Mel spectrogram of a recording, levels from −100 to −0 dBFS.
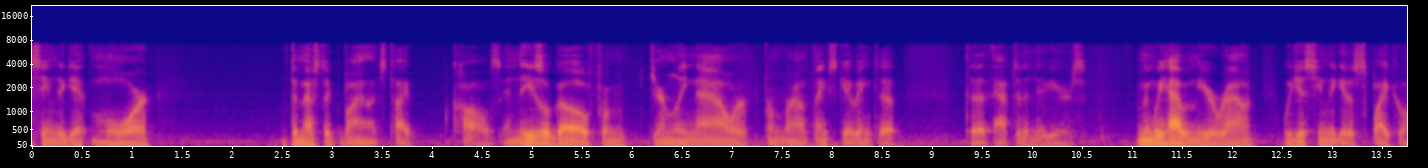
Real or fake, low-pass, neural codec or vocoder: fake; 7.2 kHz; autoencoder, 48 kHz, 32 numbers a frame, DAC-VAE, trained on Japanese speech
